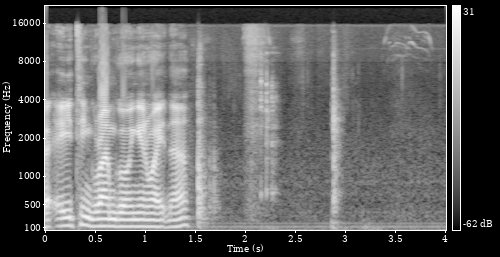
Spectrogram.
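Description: A metal cup clinks as it is set down.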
